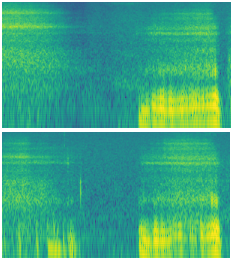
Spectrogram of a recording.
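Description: Loud, rough, low snoring on each breath in, with quieter snorting breaths between; two snores in about six seconds.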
